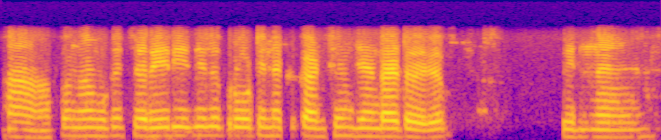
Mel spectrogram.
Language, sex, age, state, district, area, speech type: Malayalam, male, 30-45, Kerala, Alappuzha, rural, conversation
